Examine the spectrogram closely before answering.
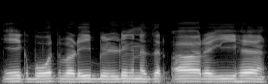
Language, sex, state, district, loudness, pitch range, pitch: Hindi, male, Punjab, Fazilka, -12 LUFS, 130-135 Hz, 135 Hz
